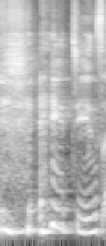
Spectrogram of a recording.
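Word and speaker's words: A*Teens: Weil das hieß nämlich 18s ausgesprochen tatsächlich.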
